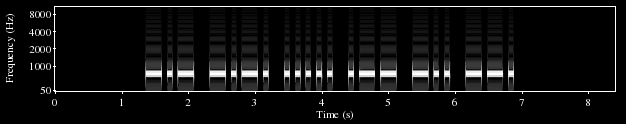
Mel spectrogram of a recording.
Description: Morse code, heard as a keyed tone, about 15 wpm, 700 Hz. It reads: KC5WDG
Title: USA Call Signs - 6 Characters - Repeated 3x - 15wpm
